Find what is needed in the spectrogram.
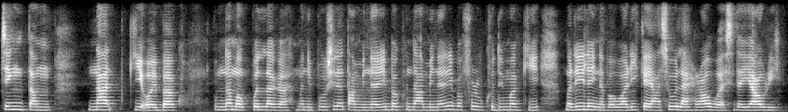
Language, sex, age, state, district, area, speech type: Manipuri, female, 45-60, Manipur, Imphal West, urban, spontaneous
